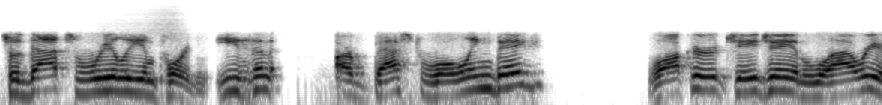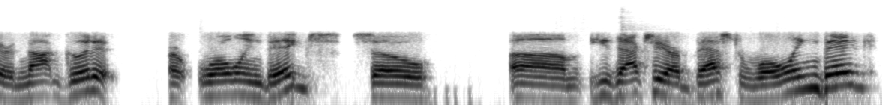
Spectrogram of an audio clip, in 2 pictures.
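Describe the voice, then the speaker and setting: A man with a slightly high voice analyzes basketball on a sports radio show. He sounds like he is on a narrow phone connection with no room sound. His delivery is conversational and analytical, with words repeated for emphasis. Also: measured pace, no echo. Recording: thin phone-like band-limited line.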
